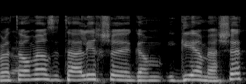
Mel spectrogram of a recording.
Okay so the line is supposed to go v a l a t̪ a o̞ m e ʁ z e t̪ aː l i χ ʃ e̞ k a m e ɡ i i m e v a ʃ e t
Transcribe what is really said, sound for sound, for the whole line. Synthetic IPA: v a l a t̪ a o̞ m e ʁ z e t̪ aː l i χ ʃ e̞ ɡ a m i ɡ i a m e a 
